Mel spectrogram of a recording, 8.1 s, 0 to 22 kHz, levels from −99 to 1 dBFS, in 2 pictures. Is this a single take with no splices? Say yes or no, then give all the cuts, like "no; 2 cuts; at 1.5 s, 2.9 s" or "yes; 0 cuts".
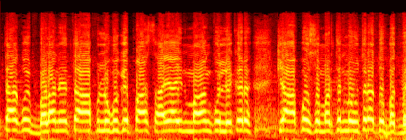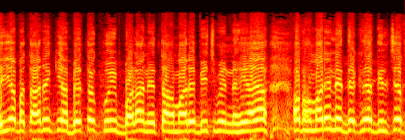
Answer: yes; 0 cuts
